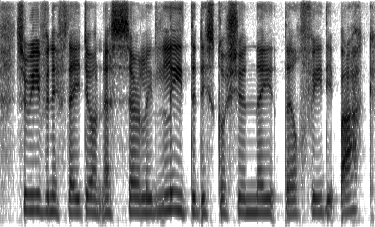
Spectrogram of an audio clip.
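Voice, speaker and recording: Flat, monotone delivery in an English accent, with a dry, close sound and no echo. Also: woman. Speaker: football coach developer. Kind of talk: interview. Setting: studio.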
